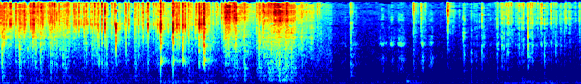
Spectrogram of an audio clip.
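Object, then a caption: Bar of soap. A blade scrapes pre-scored cubes off a solid orange bar of soap held in the fingers, making a dense, bright, crackly scraping for about two and a half seconds. The small cubes then crumble away in quieter, scattered high ticks and crinkles.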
